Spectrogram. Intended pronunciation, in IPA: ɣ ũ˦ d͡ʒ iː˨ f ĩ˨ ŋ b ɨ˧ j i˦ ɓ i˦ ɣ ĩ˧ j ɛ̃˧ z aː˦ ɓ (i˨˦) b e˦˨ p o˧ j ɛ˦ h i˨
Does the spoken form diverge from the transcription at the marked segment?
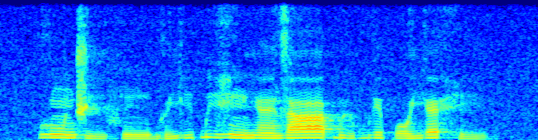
yes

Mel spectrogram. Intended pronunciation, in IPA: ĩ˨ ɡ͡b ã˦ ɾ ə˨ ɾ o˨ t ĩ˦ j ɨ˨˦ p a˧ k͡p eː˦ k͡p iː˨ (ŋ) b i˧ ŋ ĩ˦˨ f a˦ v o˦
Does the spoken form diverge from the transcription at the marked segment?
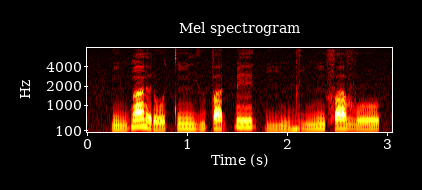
no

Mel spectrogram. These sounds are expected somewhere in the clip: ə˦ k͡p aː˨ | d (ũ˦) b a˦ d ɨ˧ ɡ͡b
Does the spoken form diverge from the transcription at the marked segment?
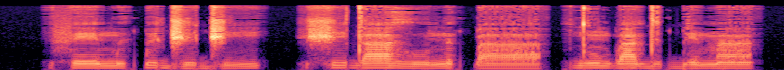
no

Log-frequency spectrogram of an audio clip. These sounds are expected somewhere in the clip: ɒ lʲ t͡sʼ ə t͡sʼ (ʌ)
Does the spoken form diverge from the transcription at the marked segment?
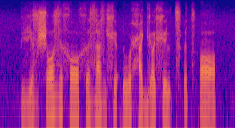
yes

